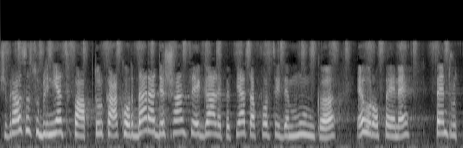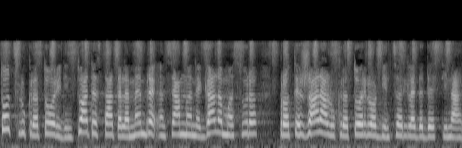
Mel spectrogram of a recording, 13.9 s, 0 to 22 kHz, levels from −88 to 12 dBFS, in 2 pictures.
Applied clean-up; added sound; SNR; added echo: none; Rattle (instrument); 18 dB; none.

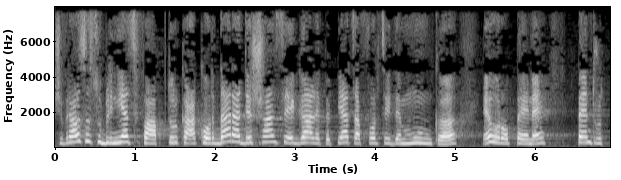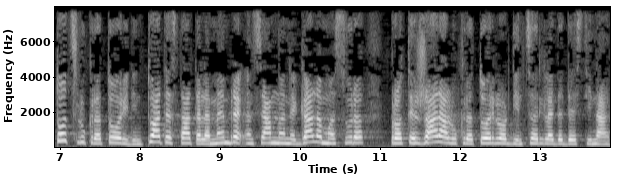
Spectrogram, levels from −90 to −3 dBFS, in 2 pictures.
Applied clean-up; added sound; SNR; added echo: none; none; none; none.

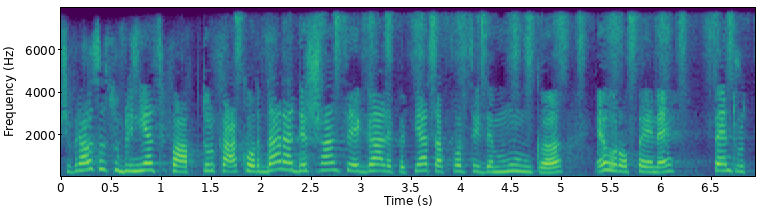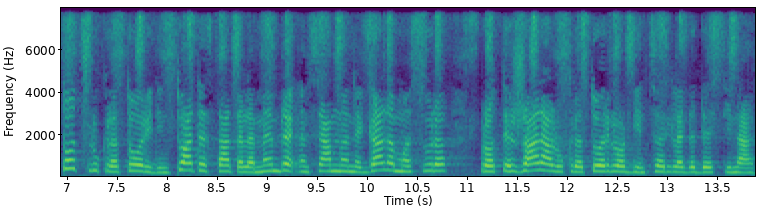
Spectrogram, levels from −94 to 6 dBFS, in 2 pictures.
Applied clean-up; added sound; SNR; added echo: neural mask model Resemble Enhance denoiser.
